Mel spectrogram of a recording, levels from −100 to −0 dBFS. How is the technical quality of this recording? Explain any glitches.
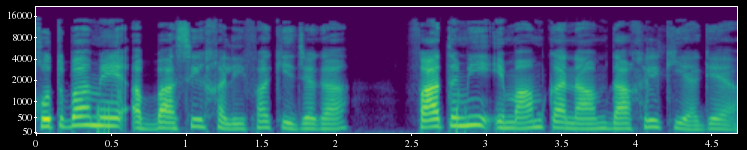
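The speech has a dull, band-limited sound throughout with a gurgling, granular texture, and two short bursts of blipping distortion break in partway through.

The constant dullness and grit are likely MP2 compression at a low rate, consistent with roughly 80 kbps. MPEG Layer II divides the audio into 32 sub-bands and, short of bits, switches upper bands off and quantises the rest coarsely, so the top end flickers and the remainder turns grainy.

From 0.41 to 0.56 s, and again from 2.80 to 2.86 s, the speech is overlaid with short blips of noise in single sub-bands. This is DAB burbling: a small residual bit error rate, around a few tenths of a percent, slipped past error correction, corrupting samples in the audio data.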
